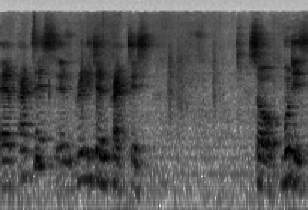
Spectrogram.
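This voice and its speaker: A woman speaks with a Thai accent over light background noise, with audible room echo. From Thailand. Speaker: conference presenter. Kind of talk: conference presentation. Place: meeting room.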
